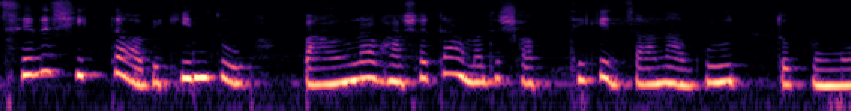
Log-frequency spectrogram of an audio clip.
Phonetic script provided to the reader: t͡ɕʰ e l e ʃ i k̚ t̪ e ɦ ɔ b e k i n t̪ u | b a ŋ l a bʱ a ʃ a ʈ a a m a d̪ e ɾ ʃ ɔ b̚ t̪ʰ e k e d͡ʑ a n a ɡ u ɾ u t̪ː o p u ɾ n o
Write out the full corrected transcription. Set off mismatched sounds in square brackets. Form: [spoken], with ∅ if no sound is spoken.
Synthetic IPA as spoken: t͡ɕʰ e l e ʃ i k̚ t̪ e ɦ ɔ b e k i n t̪ u | b a ŋ l a bʱ a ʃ a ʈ a a m a d̪ e ɾ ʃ ɔ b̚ t̪ʰ e k e d͡ʑ a n a ɡ u ɾ u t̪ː o p u ɾ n o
